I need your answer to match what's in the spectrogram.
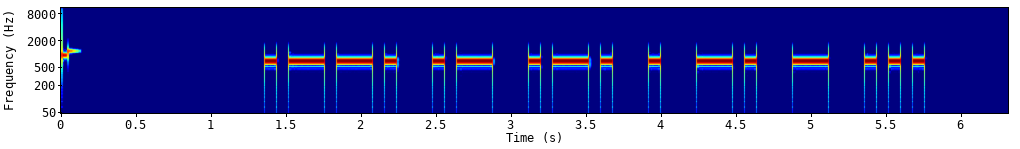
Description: Morse code, heard as a keyed tone, about 15 wpm, 700 Hz. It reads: PARENTS
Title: ES:S Suffix - Top 100 Words with Base Words 15wpm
